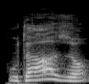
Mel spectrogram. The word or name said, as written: putaaso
